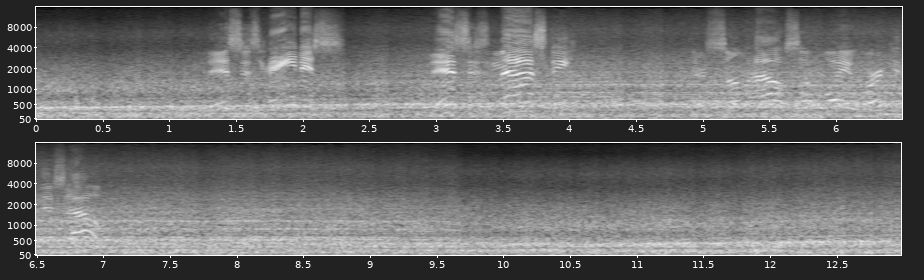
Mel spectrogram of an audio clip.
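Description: Many race car engines roar steadily around a track.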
